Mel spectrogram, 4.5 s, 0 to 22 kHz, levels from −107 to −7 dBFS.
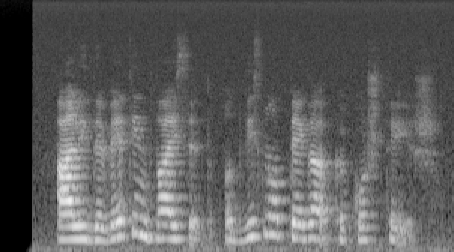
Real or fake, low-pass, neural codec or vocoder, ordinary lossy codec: real; none; none; none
